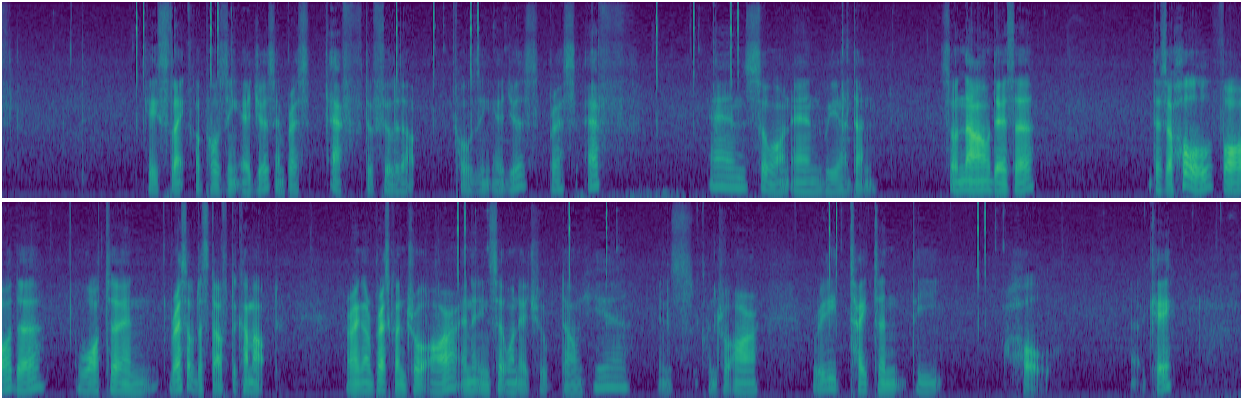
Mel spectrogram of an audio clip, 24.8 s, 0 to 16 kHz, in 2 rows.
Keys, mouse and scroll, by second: 0.0 f, 0.4 middle click, 1.5 right click, 2.0 shift+right click, 3.1 f, 3.4 middle click, 4.2 right click, 4.8 shift+right click, 5.8 shift+f, 6.1 middle click, 6.8 right click, 7.3 shift+right click, 8.6 scroll down 1, 8.8-10.7 middle drag, 10.7 scroll up 1, 10.9-14.5 middle drag, 16.5 ctrl+r, 17.0 click, 19.4 ctrl+r, 20.7 click, 22.5 middle click, 23.1 scroll down 1, 23.3 middle click, 24.0 scroll down 1, 24.2 middle click, 24.7 scroll up 1.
